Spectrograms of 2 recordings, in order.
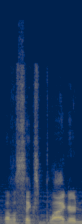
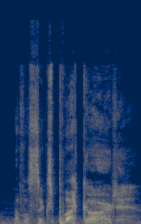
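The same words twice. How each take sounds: First: Blackguard is run together in its usual reduced form. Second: Blackguard is said as two clear words, black guard. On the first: The speaker calls it right. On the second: The speaker calls it wrong.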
